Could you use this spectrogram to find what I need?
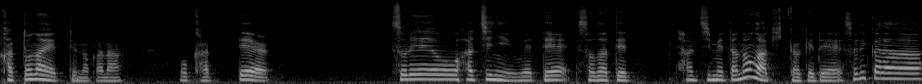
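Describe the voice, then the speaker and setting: Speaking fairly slowly with long, frequent pauses, a woman keeps a medium pitch and ordinary pitch variation. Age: 50s. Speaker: vlogger. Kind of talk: casual monologue. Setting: lying on a sofa.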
